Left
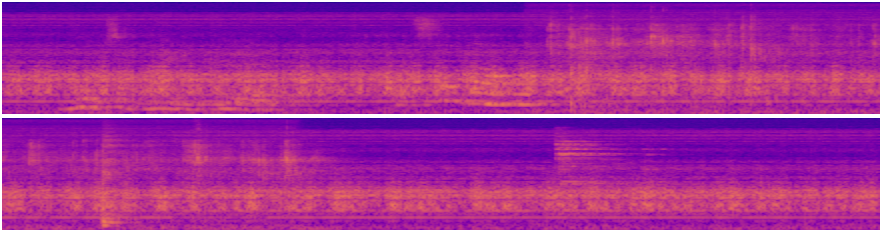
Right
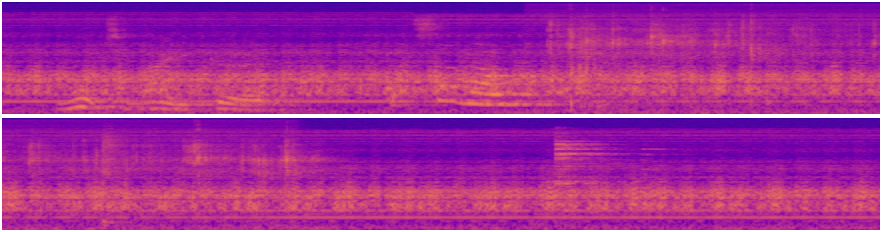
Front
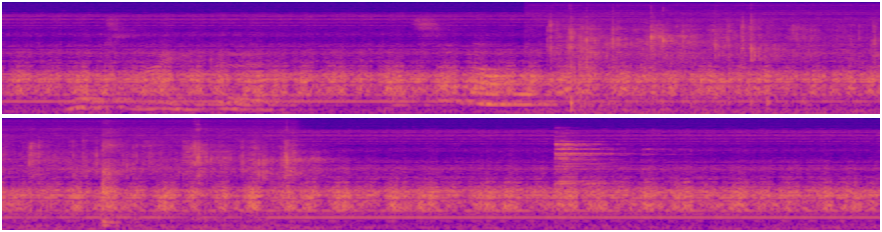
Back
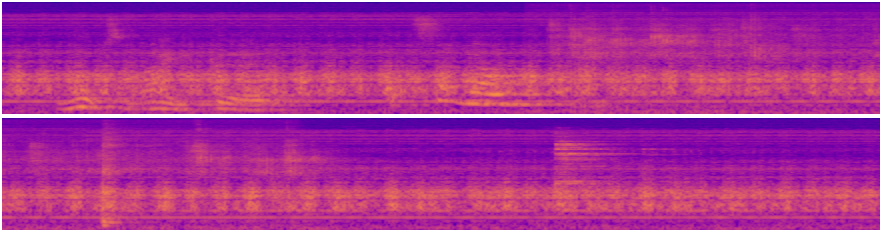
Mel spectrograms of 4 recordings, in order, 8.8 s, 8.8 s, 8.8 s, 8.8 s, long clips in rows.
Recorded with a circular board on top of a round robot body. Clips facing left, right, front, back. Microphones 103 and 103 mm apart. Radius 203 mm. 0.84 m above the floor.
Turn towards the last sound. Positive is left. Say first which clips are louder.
# even, back 1 dB
turn(degrees=-70)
